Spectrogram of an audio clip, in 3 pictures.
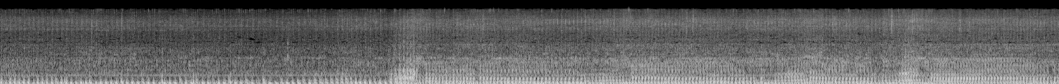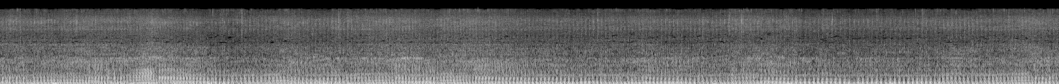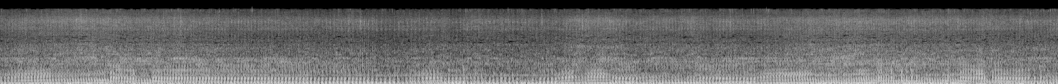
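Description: Trial motorcycle engine running at low revs, its pitch rising and falling in short sweeps every second or two as the throttle is opened and closed. A steady hiss of wind and rattle runs under it.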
